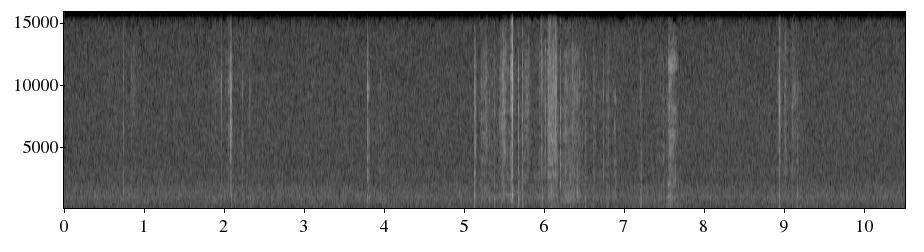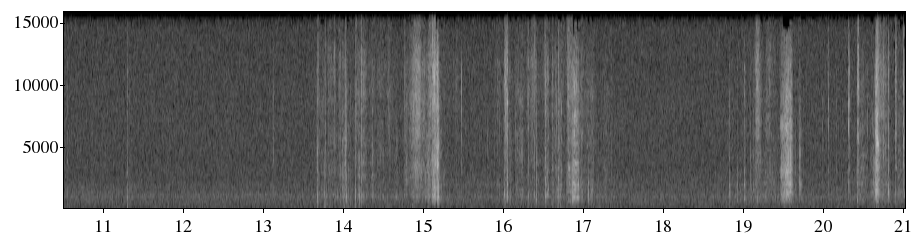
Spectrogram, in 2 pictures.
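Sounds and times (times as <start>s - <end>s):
steady background hiss: 0.0s - 21.0s
cardboard box clicks and rustles: 5.2s - 6.9s, 13.7s - 15.3s, 15.9s - 17.3s.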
